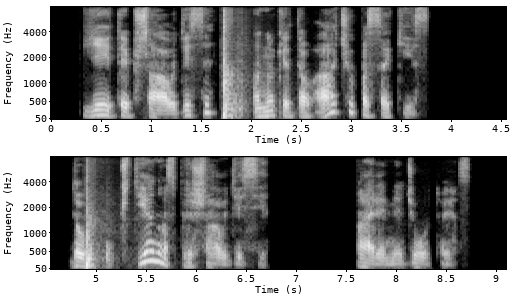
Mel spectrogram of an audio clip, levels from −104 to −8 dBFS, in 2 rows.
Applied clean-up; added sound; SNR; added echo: neural mask model RNNoise.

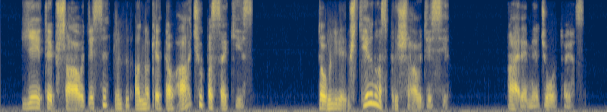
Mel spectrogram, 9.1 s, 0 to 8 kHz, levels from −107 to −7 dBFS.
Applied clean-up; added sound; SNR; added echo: neural diffusion model UNIVERSE++.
